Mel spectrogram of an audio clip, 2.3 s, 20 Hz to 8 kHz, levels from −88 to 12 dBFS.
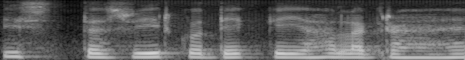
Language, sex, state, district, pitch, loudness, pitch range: Chhattisgarhi, male, Chhattisgarh, Raigarh, 180 Hz, -16 LUFS, 175-185 Hz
